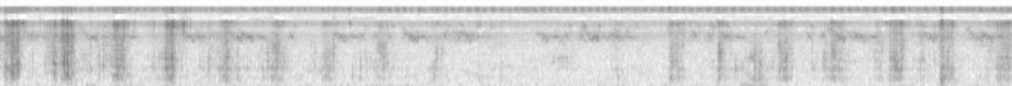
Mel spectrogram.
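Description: Footsteps on gravel, a steady run of scuffs at the start that dies away, with a quiet stretch between, then returning from about seven seconds in.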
